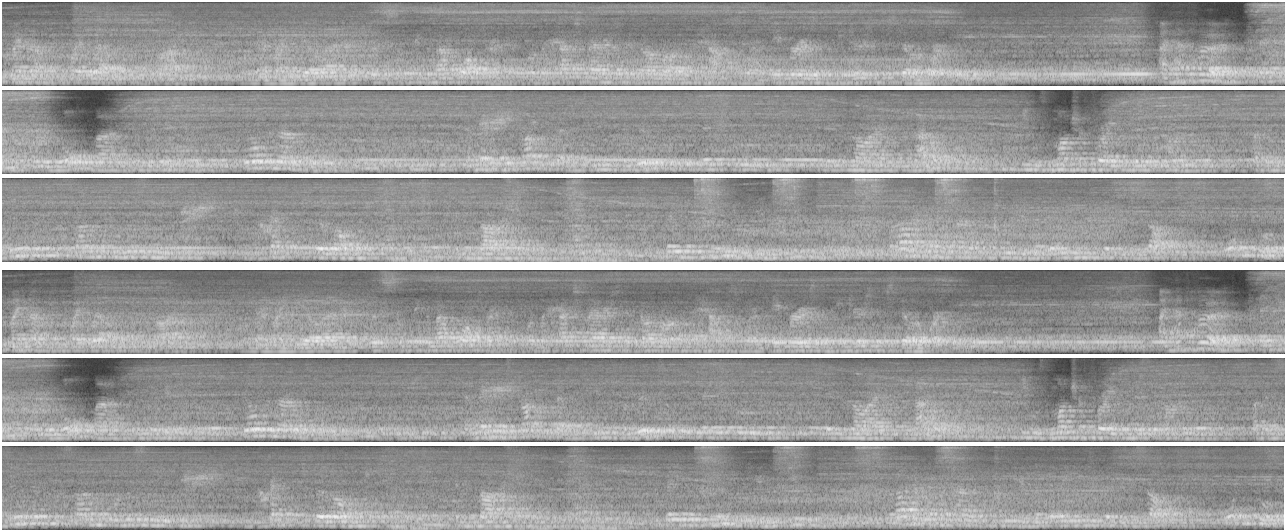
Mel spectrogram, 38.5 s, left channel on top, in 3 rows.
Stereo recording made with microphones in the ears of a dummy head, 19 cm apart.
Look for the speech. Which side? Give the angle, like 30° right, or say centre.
20° right.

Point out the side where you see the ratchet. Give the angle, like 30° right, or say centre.
70° left.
